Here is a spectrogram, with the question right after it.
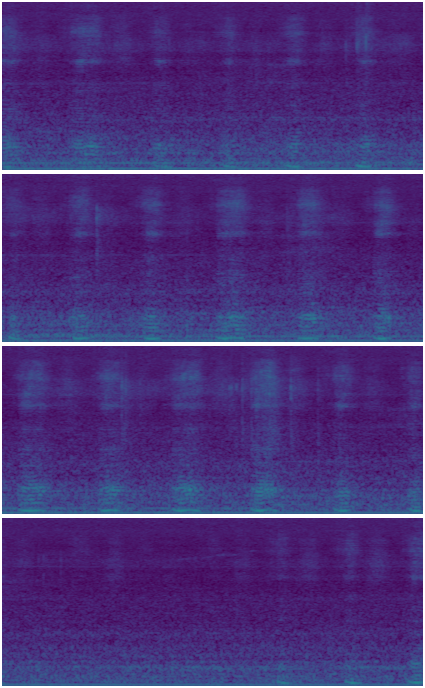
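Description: A Boston Terrier snores in steady, rough, snorting breaths, each less than a second apart.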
